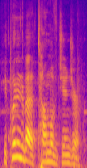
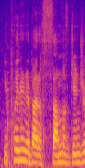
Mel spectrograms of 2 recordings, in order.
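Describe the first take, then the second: First: Thumb begins with a plain 't' sound. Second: Thumb begins with a normal 'th' sound.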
